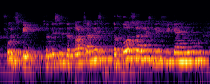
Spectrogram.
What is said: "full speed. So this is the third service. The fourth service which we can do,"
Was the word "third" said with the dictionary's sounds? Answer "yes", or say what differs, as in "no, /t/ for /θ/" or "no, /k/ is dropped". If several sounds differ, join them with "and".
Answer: no, /t/ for /θ/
